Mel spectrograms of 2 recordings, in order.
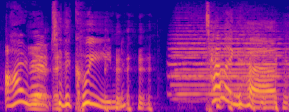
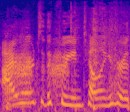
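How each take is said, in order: First: It is read in a British accent. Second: It is read in the speaker's plain accent.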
